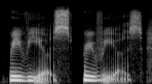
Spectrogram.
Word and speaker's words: previous: Next is previous, which also has previous. Now there's three distinct sounds here, starting with pre, which has a short e sound as well as it is the stressed syllable. Then v, which has a short e vowel sound, and us. Again, us. There's a schwa sound there, so it's relaxed, it's unstressed, it's a weak vowel sound.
